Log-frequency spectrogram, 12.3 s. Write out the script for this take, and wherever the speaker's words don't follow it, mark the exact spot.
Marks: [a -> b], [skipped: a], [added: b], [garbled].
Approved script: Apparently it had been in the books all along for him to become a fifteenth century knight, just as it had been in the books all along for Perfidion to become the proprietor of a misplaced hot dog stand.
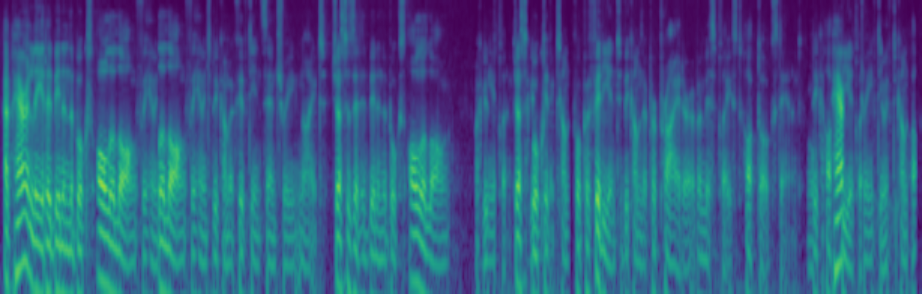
Apparently it had been in the books all along for him [added: along for him] to become a fifteenth century knight, just as it had been in the books all along [garbled] for Perfidion to become the proprietor of a misplaced hot dog stand. [garbled]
